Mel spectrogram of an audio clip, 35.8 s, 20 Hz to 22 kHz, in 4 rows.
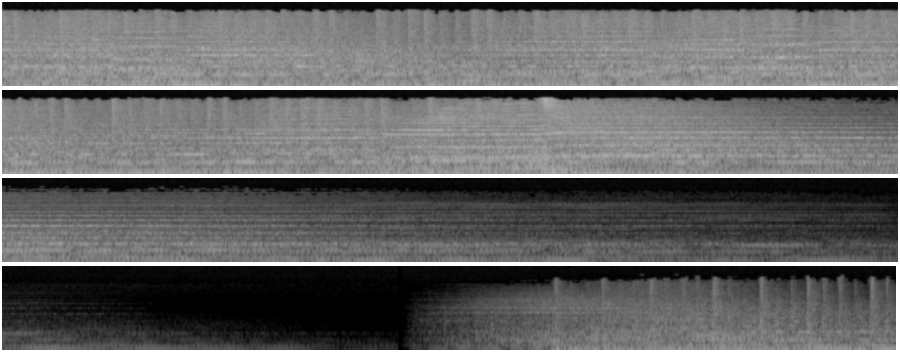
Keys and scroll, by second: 4.5 ctrl+t, 22.5 ctrl+t, 33.0 ctrl+z.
